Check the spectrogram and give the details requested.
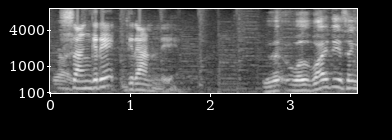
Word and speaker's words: Sangre Grande: don't understand really because I can understand if they say Sangre Grande given the fact of the E pronunciation in the English language but I don't know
